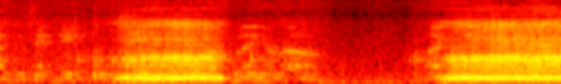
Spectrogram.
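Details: Person described as world's loudest snorer: two long, loud, rattling snores with quiet breathing between; heavy snoring.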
